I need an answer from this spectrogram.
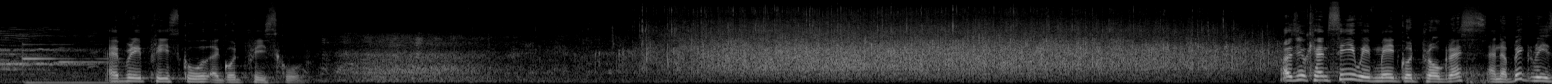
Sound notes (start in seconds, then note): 3.2 laughter and applause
